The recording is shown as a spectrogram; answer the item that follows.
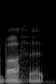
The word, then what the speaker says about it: Buffett: Okay, I always thought that it was the real last name of Warren Buffett.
